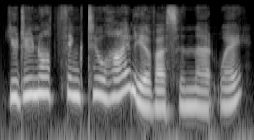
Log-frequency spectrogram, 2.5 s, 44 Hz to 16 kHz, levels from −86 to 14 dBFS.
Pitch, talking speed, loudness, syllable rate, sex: 245 Hz, 260 wpm, -14 LUFS, 4.9 syllables/s, female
